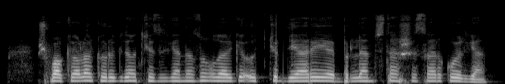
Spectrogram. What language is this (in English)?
Uzbek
